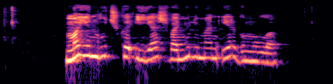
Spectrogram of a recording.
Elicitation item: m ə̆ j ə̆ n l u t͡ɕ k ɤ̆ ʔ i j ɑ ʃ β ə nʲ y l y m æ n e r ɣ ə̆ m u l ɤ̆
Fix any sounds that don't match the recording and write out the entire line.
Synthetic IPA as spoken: m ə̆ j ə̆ n l u t͡ɕ k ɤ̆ ʔ i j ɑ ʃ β ɑ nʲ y l y m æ n e r ɣ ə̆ m u l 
